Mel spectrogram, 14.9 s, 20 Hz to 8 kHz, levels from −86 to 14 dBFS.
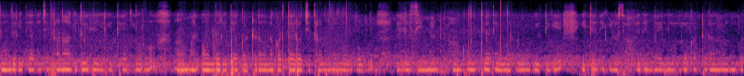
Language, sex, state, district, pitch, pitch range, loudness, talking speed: Kannada, female, Karnataka, Mysore, 195 Hz, 190-200 Hz, -23 LUFS, 105 wpm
